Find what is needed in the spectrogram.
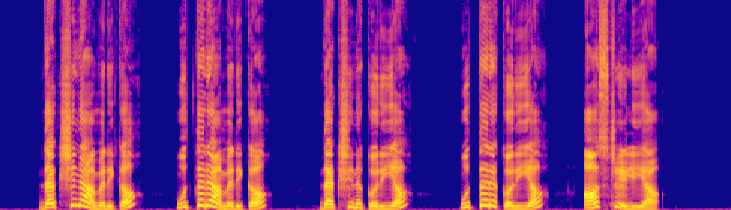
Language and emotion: Telugu, neutral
